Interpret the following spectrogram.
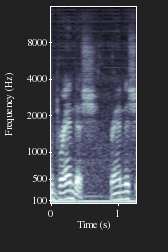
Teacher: the first syllable is accented it means to wave or flourish in a menacing or vigorous fashion so these uh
